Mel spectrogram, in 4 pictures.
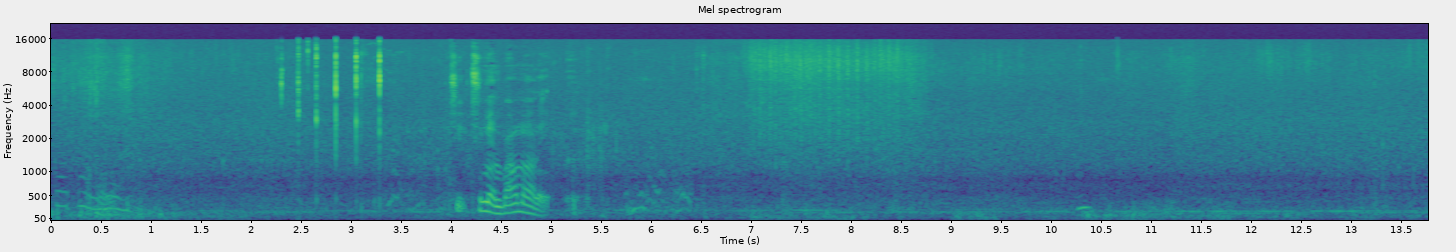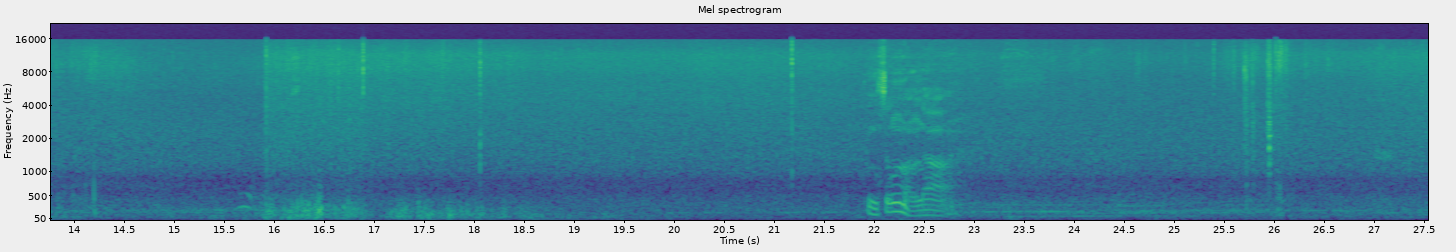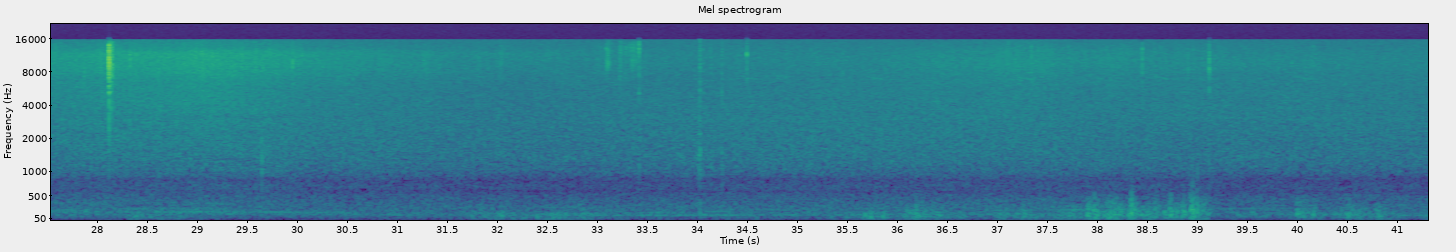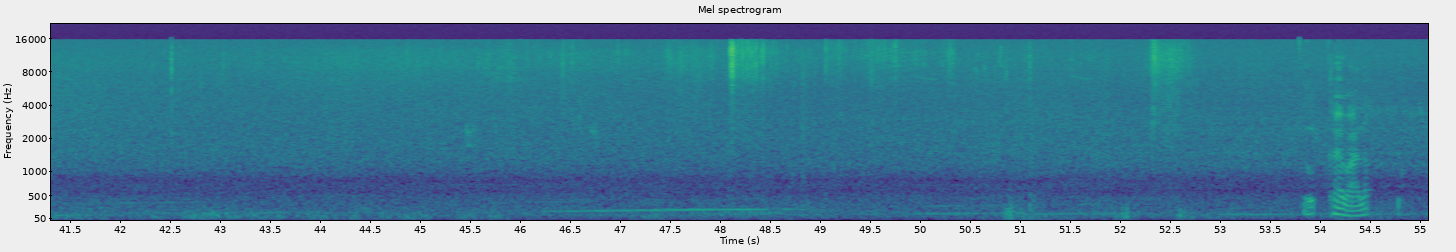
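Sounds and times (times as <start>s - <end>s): background hiss: 0.0s - 55.0s
feathers rustling: 5.8s - 8.8s.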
